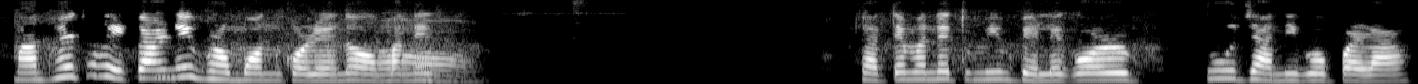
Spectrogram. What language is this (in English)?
Assamese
